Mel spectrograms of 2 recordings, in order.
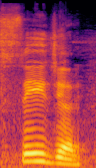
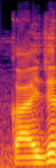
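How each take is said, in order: First: It begins with an s sound and long 'ee'. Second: It begins with a k sound and 'ai'. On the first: The speaker calls it right. "अब इसे हम क्या पढ़ेंगे" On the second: The speaker calls it wrong. "अब इसे हम काइजर नहीं पढ़ेंगे"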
